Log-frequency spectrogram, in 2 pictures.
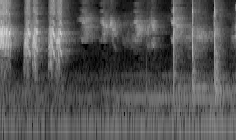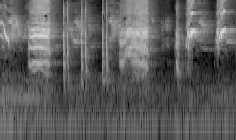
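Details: Javan myna singing, used to encourage silent, stressed mynas, repeated each morning and evening. Loud grating squawks and rasping bursts alternate with brief clicks and short gaps of quiet.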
